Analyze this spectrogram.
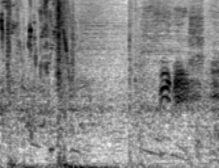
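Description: Heavy blows thud and crash in a video game fight.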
